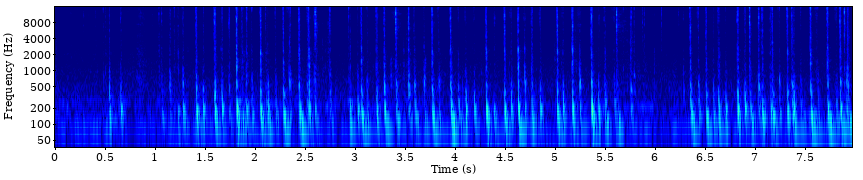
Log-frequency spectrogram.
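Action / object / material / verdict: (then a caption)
tap / plastic laptop keyboard / plastic / none. Fingertips type continuously on the blue-backlit plastic keycaps of a dark laptop keyboard, making a rapid, steady stream of short, dry clicks and taps with a soft low thud under each. The tapping eases briefly around six seconds before picking back up.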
